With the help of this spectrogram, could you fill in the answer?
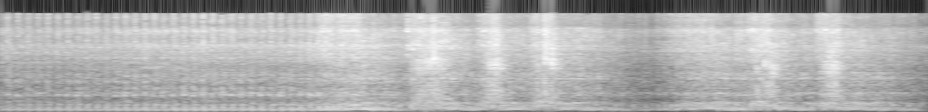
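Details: Carbureted motorcycle, previously hard to start with idle rising once running, after its very dirty carburetor was removed and cleaned: engine fires up and takes a few clean throttle blips, revs rising and falling freely without stumbling; normal running.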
